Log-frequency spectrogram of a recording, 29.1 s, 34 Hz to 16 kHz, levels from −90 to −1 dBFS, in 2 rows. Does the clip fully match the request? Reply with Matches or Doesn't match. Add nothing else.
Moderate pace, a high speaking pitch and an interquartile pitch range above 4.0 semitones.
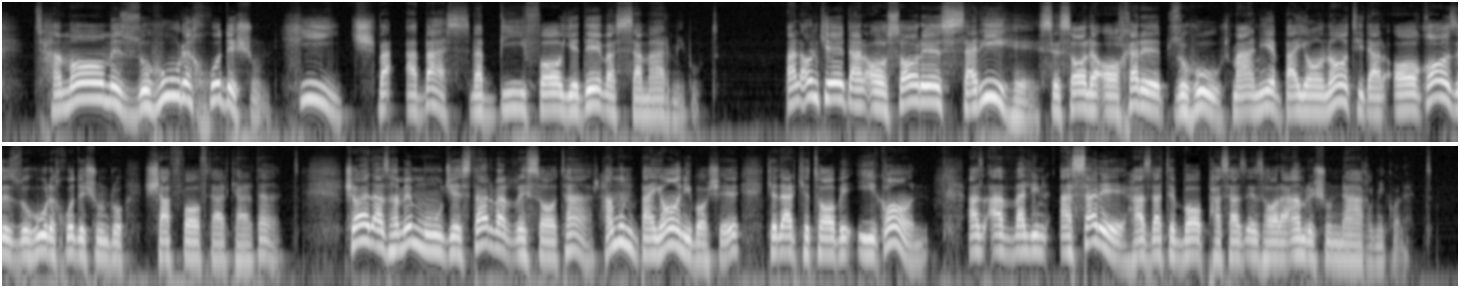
Doesn't match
